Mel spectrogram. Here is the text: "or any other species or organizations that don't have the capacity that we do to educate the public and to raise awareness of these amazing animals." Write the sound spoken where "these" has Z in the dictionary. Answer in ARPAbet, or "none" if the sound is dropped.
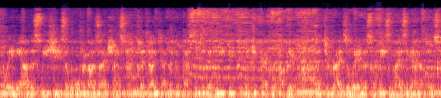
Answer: Z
